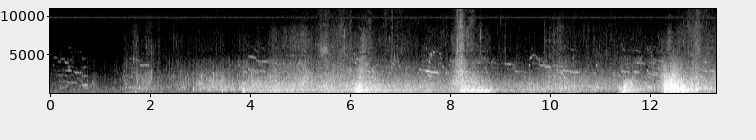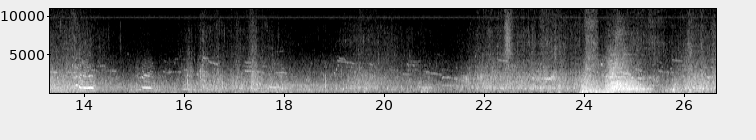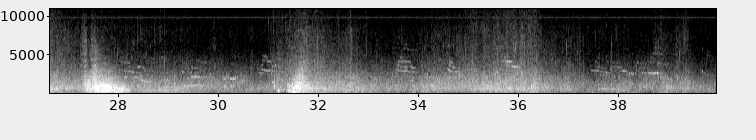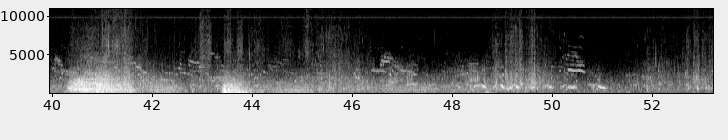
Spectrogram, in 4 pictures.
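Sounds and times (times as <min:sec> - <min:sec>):
humpback whales: 0:01.5 - 0:52.1.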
